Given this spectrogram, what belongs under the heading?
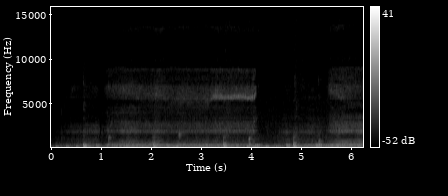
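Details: Light snoring during sleep: soft, irregular snuffling snores with little snorts and whistling noises over a low rumble.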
